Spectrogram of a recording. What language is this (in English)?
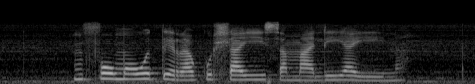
Tsonga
